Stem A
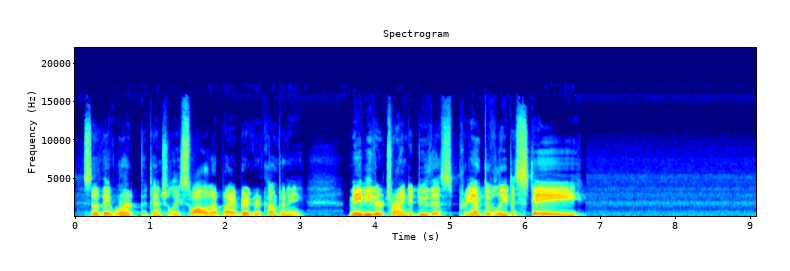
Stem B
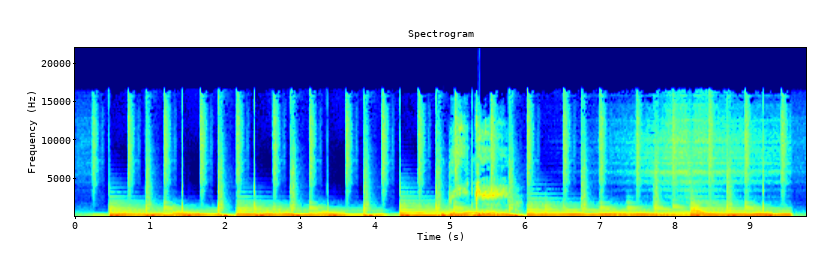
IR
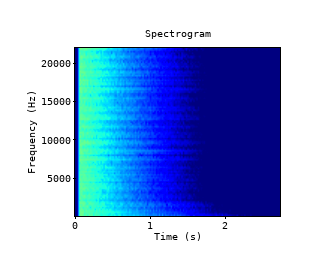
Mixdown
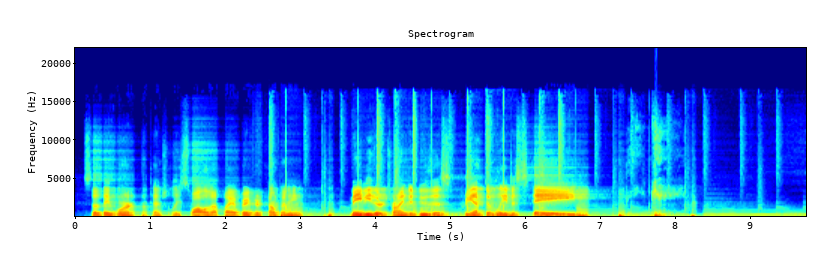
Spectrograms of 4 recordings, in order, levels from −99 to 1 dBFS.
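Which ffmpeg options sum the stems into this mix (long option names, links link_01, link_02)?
-filter_complex "[0:a]lowshelf=frequency=220:gain=9,volume=2dB,asplit=2[link_01][link_02];[link_02]volume=-10.5dB[link_03];[1:a]adelay=2350,volume=-4dB,asplit=2[link_04][link_05];[link_05]volume=-20.5dB[link_06];[2:a]atrim=start_sample=2205[link_07];[link_03][link_06]amix=inputs=2:normalize=0[link_08];[link_08][link_07]afir=irnorm=-1:irlink=0[link_09];[link_01][link_04][link_09]amix=inputs=3:normalize=0,agate=range=-14dB:threshold=-21dB:ratio=16:detection=peak"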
